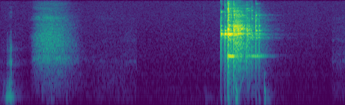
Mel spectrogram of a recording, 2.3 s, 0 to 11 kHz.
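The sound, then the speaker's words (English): A bright, ringing clink of beer glasses knocking together in a toast, including a glass of Avery 18 beer, fairly loud, preceded by a soft breathy exhale and otherwise quiet. “If you heard a third clink in there, it was just deceptive.”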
